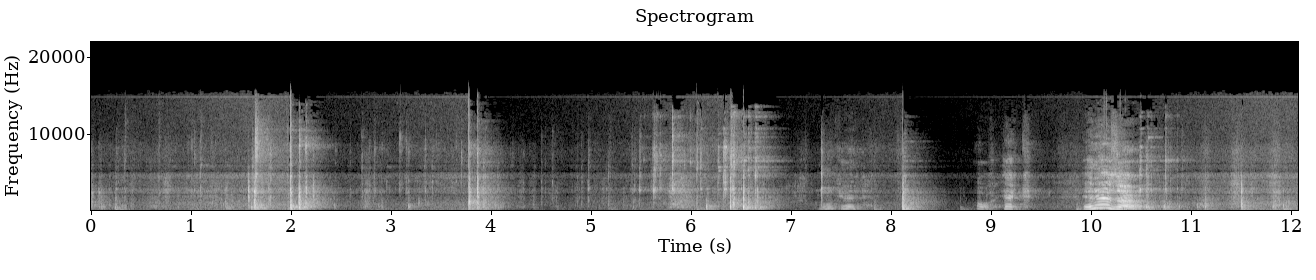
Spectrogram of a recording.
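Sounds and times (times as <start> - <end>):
metal tools clinking on workbench: 4.4 - 7.5, 10.2 - 11.1.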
